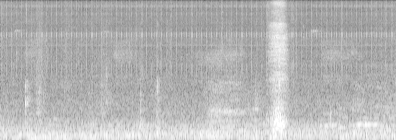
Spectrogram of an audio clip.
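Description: A single short, forceful burst of air with a hissing release midway through an otherwise quiet room; an adult sneeze.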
